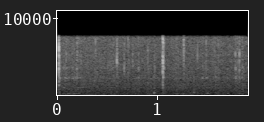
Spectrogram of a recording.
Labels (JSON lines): {"label": "ambient", "recorder": "HydroMoth"}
